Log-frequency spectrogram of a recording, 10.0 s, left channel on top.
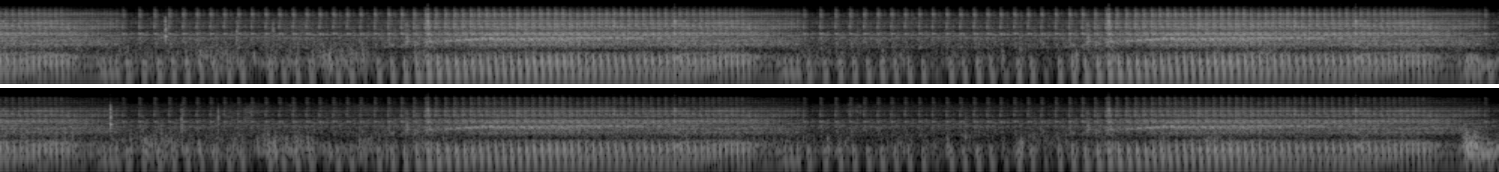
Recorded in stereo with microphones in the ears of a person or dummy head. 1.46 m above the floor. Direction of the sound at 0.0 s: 30° left (ahead or behind).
